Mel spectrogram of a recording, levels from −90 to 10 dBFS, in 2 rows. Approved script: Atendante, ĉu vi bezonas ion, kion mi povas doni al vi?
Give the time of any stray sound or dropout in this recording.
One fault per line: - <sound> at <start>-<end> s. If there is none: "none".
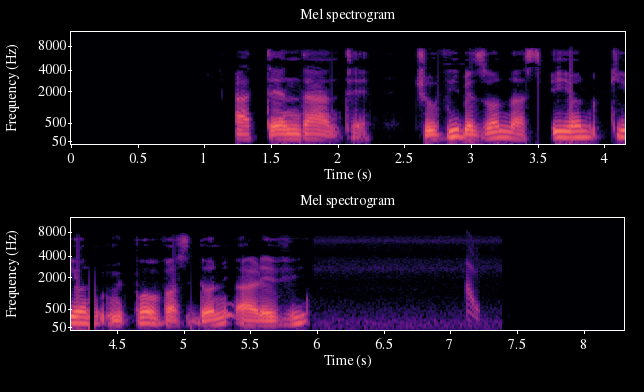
- dropout at 4.3-4.3 s
- chirp at 7.1-7.2 s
